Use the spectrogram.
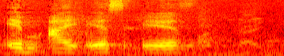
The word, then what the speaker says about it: Ms: อ่ า น เ ห มื อ น MISS MS แ ต่ อ่ า น ว่ า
